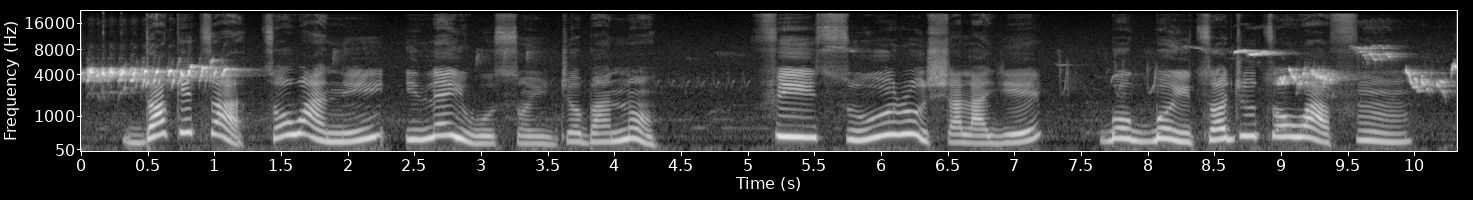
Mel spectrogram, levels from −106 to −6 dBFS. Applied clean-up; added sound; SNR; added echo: none; Bird vocalization, bird call, bird song; 1 dB; none.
